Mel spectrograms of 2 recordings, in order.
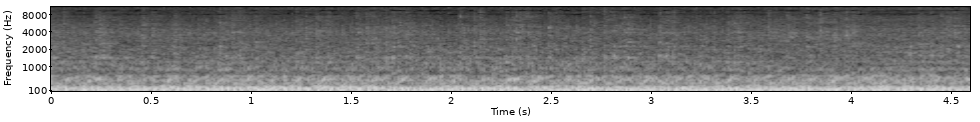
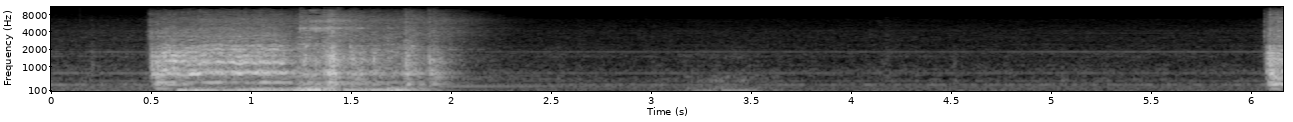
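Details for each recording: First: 1927 Roadster flathead V8 at 190° temperature starts much more easily and settles into a steady, low, even idle with a soft exhaust beat, then dies, probably out of fuel. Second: 1927 Roadster flathead V8 cranking with ignition jumped to battery: brief ragged pops that never catch; they suspect the plug wires or firing order, possibly a crossed wire, and plan to check.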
